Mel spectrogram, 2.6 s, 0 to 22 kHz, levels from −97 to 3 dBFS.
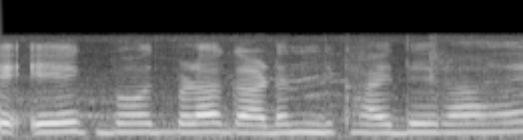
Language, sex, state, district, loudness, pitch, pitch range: Hindi, female, Uttar Pradesh, Lucknow, -15 LUFS, 245 Hz, 240-250 Hz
